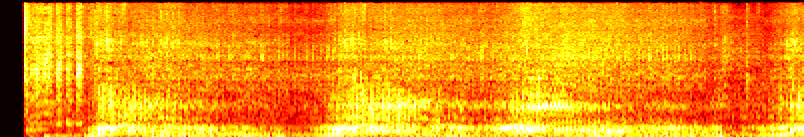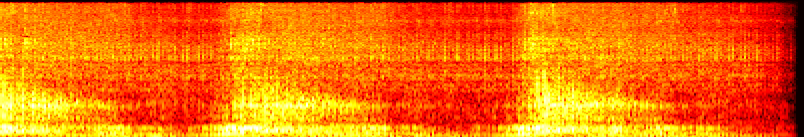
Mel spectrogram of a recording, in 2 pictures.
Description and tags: Aston Exhaust
automobile, vehicle, car, engine, sports, ignition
